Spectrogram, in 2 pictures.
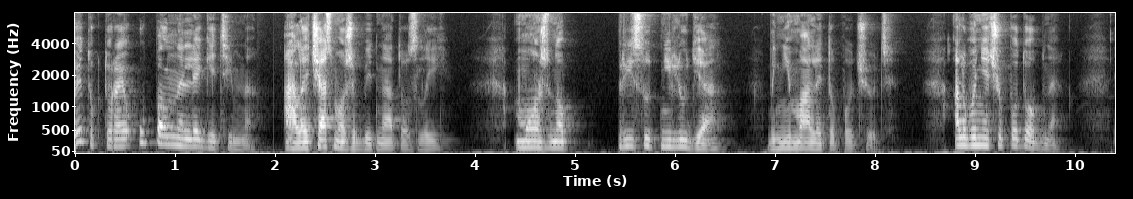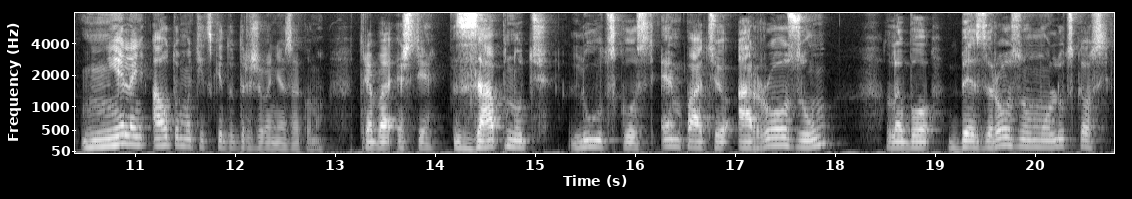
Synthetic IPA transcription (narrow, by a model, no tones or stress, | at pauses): ɛt̪ukt̪ɔɾaːjɛʔuːpəlnɛlɛɡit̪imna̰ʔalɛt͡ʃasmʊɔʒɛbitnat̪ɔzliː | mɔʒnɔ | pɾisut̪ɲʲiːlʲuɟɪa | vɲʲimalɪt̪ɔpɔt͡ʃṵtʲʔalɛbɔɲʲɪɛt͡ʃɔpɔd̪ɔbnɛ | ɲɪɛlɛnawt̪ɔmat̪it͡skɛd̪ɔd̪r̩ʒaʋaɲɪazaːkɔnɔ̰ | t̪ɾɛbaʔɛʃcʲɛzapnucʲlʲut̪t͡skɔscʲɛmpat̪ʲijuaɾɔzum | lɛbɔbɛzɾɔzumulʲut͡sskɔscʲ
